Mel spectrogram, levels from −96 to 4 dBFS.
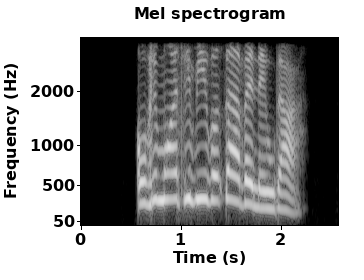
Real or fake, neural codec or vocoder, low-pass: fake; autoencoder, 44.1 kHz, a latent of 192 numbers a frame, MeloTTS; 3.6 kHz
